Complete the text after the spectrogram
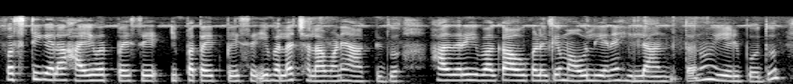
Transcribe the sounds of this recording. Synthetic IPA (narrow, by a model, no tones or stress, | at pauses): pʰɐsʈiɡɛlɐhɐjʋɐt̪ːpɐjseipːɐt̪ːɐjd̪pɐjseʔiʋɛlːɐt͡ʃɐlaːʋɐɳeaːɡ̚t̪id̪ʋuaːd̪ɐɾeiʋaːɡɐːʋuɡɐɭiɡe̞mɐwlijɐneilːɐːnt̪ɐnue̞ːɭboːd̪u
